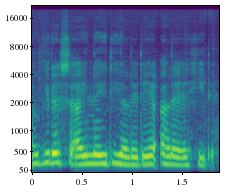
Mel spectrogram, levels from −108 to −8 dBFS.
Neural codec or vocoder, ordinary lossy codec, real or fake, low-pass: vocoder, 44.1 kHz, 128 mel bands, Pupu-Vocoder; none; fake; 19.8 kHz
